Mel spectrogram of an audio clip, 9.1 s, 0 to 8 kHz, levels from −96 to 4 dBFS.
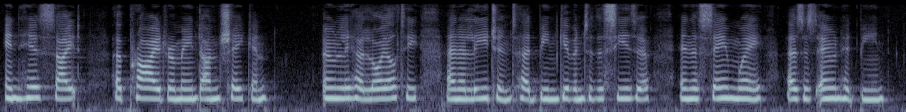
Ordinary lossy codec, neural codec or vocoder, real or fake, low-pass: MP3, 64 kbps; none; real; 7.2 kHz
